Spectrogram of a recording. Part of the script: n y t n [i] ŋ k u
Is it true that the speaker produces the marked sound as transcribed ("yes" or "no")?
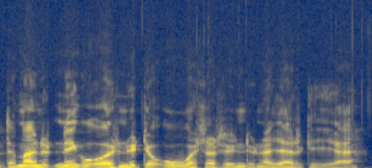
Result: no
